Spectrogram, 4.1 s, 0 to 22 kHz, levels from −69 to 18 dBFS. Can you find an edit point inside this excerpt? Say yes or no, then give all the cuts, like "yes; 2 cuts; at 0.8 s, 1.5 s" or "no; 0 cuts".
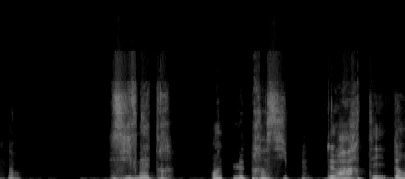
yes; 2 cuts; at 1.4 s, 2.2 s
